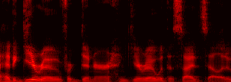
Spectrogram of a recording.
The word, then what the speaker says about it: gyro: It's not a euro. Gro. I got to pronounce the G.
